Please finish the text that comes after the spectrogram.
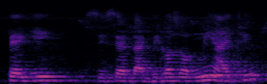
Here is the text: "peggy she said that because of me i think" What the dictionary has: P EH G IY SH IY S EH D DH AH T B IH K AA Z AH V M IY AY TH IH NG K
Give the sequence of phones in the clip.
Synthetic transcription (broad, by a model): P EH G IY S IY S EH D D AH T B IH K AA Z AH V M IY AY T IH NG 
